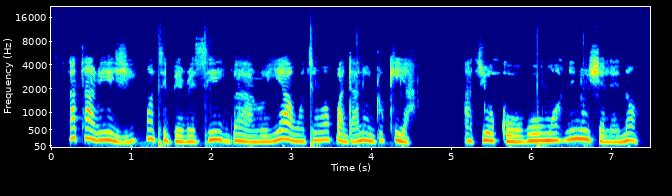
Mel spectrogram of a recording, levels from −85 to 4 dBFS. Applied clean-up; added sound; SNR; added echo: neural mask model RNNoise.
